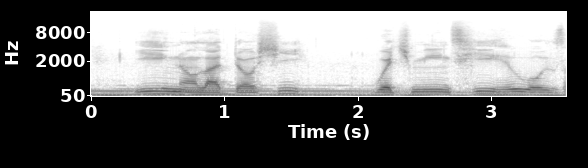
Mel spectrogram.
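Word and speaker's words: yee naaldlooshii: It was the Navajo people who coined the term Skinwalker, and in fact, in their native language, and I know I'm going to butcher it, but it's pronounced Inoladoshi, which means he who was on all fours.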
